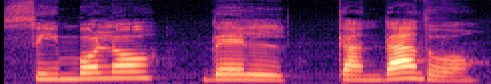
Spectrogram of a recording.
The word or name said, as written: simbolo de candado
